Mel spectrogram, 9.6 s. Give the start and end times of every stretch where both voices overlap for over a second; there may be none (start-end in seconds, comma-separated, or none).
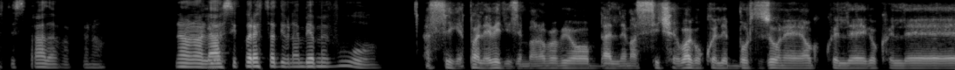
none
